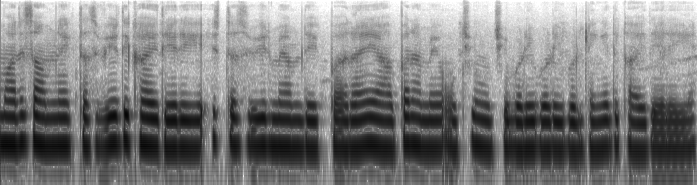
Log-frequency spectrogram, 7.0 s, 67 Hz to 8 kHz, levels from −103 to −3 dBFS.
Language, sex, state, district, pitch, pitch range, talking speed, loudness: Hindi, female, Uttar Pradesh, Etah, 180 Hz, 175-190 Hz, 225 wpm, -15 LUFS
